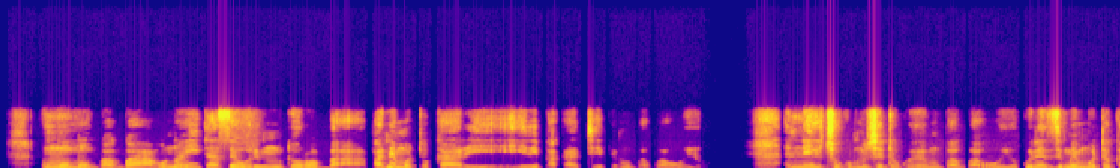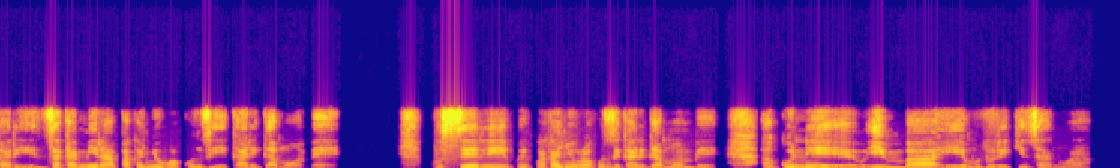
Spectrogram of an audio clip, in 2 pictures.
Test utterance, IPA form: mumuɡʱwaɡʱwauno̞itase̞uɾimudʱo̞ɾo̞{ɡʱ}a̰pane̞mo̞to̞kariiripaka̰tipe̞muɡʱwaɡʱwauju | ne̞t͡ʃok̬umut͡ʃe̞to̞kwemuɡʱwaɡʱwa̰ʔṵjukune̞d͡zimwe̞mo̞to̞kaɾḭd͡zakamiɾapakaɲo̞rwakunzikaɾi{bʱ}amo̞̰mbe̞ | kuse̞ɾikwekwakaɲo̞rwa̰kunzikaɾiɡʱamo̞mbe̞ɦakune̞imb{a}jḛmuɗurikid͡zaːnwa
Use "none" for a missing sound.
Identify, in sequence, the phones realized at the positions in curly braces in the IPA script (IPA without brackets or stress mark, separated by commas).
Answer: bʱ, ɡʱ, a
